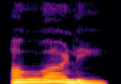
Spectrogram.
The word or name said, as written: ಅವಳೆ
